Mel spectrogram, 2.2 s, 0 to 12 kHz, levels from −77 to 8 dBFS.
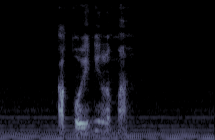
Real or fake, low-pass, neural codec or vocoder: fake; 10.8 kHz; vocoder, 44.1 kHz, 128 mel bands, Pupu-Vocoder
